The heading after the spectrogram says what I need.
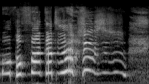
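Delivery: mock very high, all-out shriek. Retelling a phone argument with a man, imitating own past yell. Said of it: "I was screaming on the phone".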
